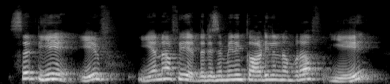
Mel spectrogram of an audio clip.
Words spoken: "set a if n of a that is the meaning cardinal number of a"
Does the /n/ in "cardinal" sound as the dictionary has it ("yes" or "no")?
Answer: no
